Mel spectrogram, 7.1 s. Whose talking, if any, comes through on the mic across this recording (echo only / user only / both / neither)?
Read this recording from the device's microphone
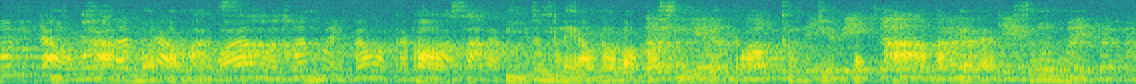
both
